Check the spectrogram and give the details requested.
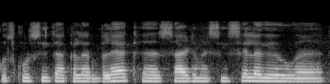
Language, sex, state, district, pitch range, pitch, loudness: Hindi, male, Gujarat, Valsad, 145-155 Hz, 150 Hz, -15 LUFS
